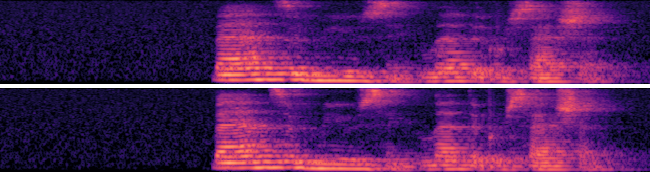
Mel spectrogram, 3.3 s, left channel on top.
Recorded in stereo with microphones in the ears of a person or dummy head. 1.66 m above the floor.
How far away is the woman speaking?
About 5 m.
